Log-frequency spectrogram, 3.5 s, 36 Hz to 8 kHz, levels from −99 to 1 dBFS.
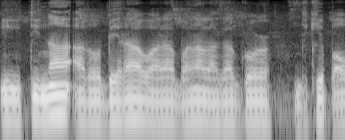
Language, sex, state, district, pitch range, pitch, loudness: Nagamese, male, Nagaland, Dimapur, 80-85 Hz, 80 Hz, -17 LUFS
